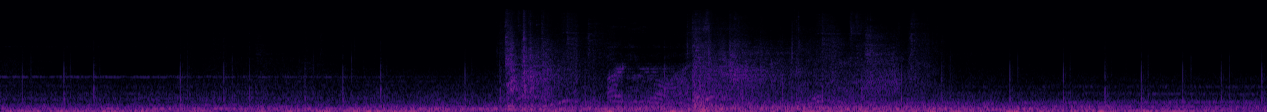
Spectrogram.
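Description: Footsteps tap on a hard tiled floor.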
